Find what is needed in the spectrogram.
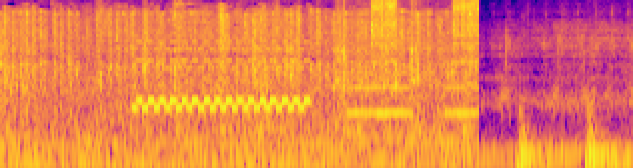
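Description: An electronic telephone rings in a rapid warbling trill for about two seconds over a dense, busy background noise, followed by two steady beeps. Near five seconds in the background cuts off suddenly, leaving low thumps.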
